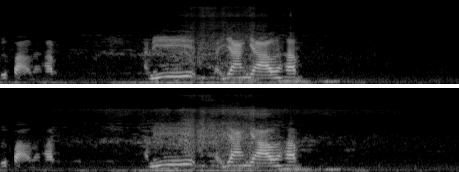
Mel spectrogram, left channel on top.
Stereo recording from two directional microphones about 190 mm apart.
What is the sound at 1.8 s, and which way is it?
Speech, 50° right (ahead or behind).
